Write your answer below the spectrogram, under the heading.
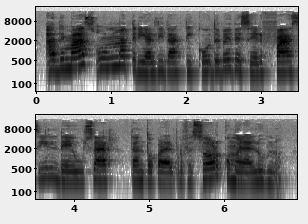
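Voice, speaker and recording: A woman with an unremarkable speaking voice, fairly high in pitch with ordinary pitch variation, at a fairly slow pace with hardly any pauses. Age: 20s. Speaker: languages student and podcast host. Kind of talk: educational podcast monologue. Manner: chatty with frequent filler sounds.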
